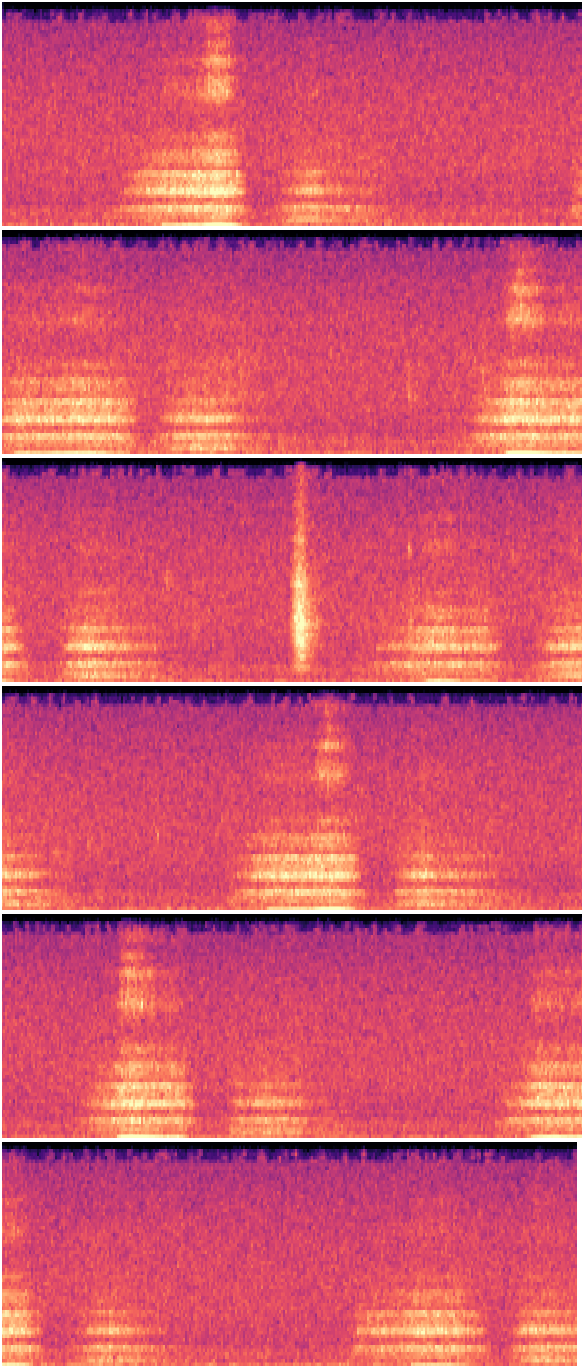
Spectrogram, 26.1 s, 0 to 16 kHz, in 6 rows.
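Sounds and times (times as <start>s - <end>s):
woman snoring: 0.9s - 2.4s, 4.3s - 5.9s, 7.9s - 9.4s, 11.6s - 13.3s, 14.8s - 16.3s, 18.0s - 19.4s, 21.2s - 22.8s, 24.4s - 26.0s
soft breath: 2.0s - 3.2s, 5.2s - 6.7s, 8.8s - 13.8s, 15.8s - 17.2s, 18.0s - 20.2s, 22.2s - 23.4s, 24.3s - 26.0s.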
